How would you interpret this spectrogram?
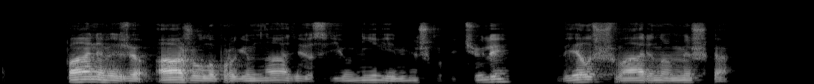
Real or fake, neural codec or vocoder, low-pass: real; none; 7.2 kHz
